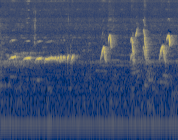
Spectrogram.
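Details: White-rumped shama, called murai, holding a long level whistle, then giving several short sharp upward-flicking notes spaced irregularly, with a low hum in the background.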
